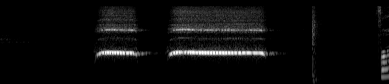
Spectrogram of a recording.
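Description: A wooden whistle blows two shrill, steady toots.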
